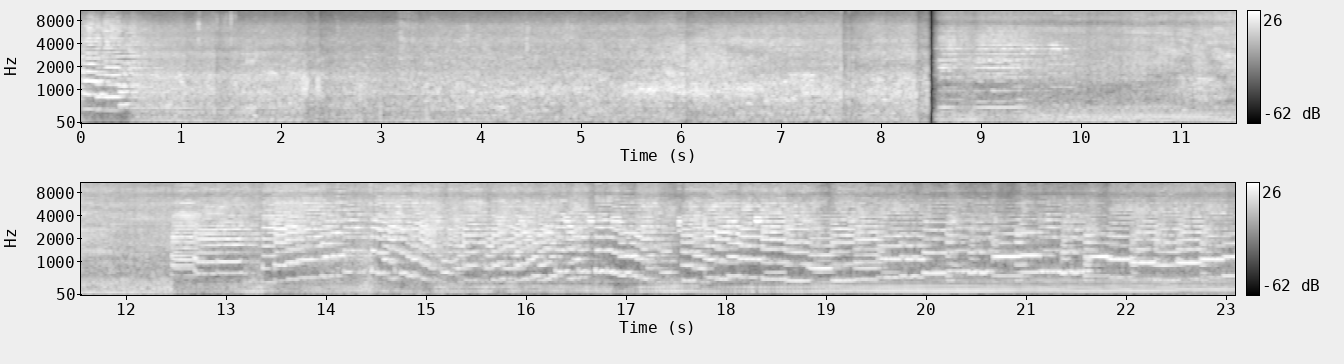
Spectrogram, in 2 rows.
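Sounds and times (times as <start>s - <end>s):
multi-tone musical bus horn: 0.0s - 0.9s, 8.6s - 10.8s, 12.3s - 23.0s
bus engine running: 0.0s - 23.0s.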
